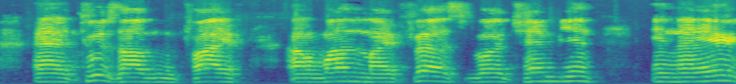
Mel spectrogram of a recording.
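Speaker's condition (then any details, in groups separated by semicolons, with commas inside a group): ALS; sounds drunk to strangers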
